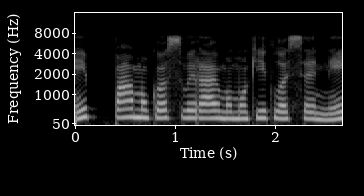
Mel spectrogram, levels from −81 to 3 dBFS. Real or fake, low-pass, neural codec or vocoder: fake; 7.2 kHz; codec, 16 kHz, 8 kbps, FunCodec, trained on LibriTTS, 25 frames a second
